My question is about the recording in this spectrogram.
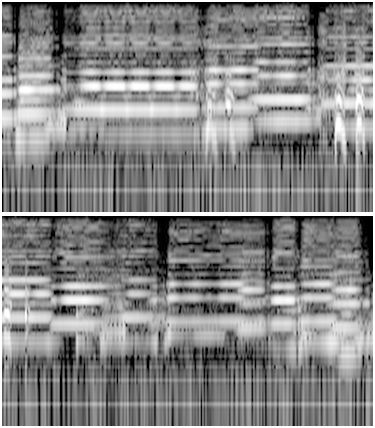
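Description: Harmonica played solo with hands cupped around it: a bluesy run of held notes, with wavering bent notes about two and three seconds in.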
